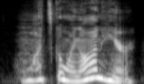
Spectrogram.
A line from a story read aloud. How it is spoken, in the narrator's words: McQueen gasped as he finally realized that he was trapped in the town's impound lot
